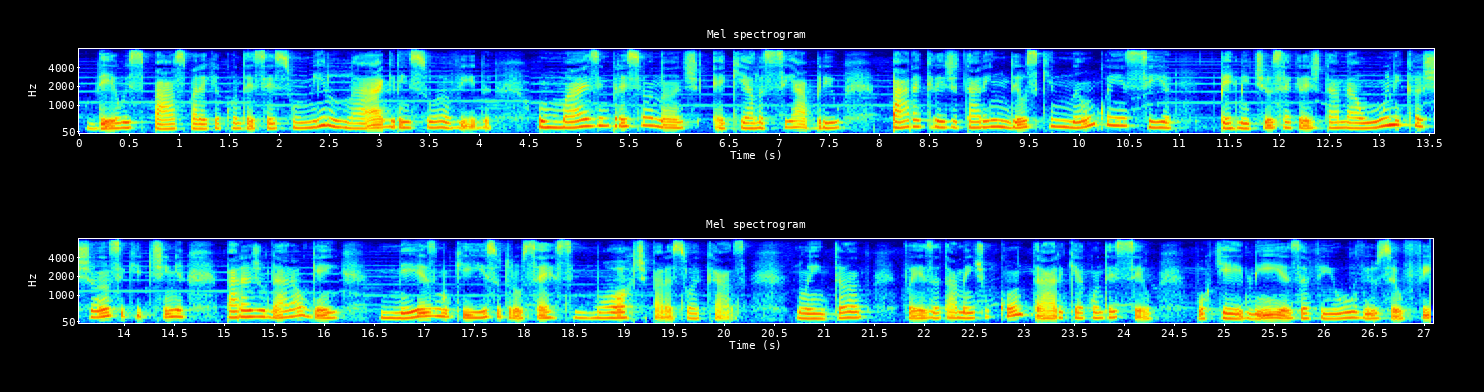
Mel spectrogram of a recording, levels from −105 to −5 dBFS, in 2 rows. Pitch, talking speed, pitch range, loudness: 195 Hz, 135 wpm, 170-220 Hz, -29 LUFS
